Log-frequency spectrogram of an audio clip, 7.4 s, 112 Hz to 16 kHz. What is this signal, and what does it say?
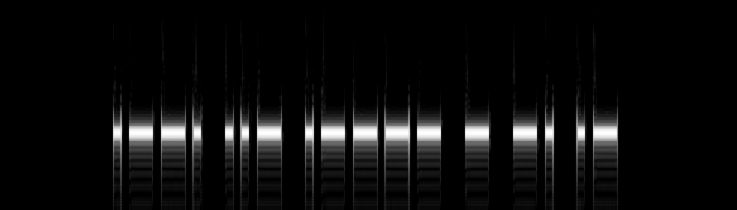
Morse code, heard as a keyed tone, about 16 wpm, 700 Hz. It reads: PU1TNA
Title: DXCC-100 Call Signs - 6 Characters - Repeated 2x - 15wpm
